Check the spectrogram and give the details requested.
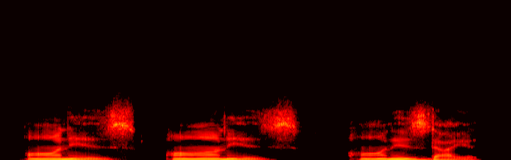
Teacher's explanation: the H is silent because his is not a stressed word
